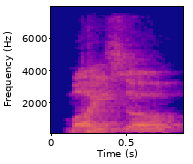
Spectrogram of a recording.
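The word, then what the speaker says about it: MISO: c and s clock and that's how you pronounce my so most es la myself is a mnemonic it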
